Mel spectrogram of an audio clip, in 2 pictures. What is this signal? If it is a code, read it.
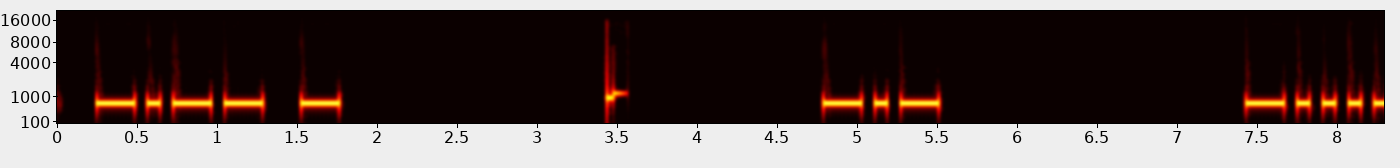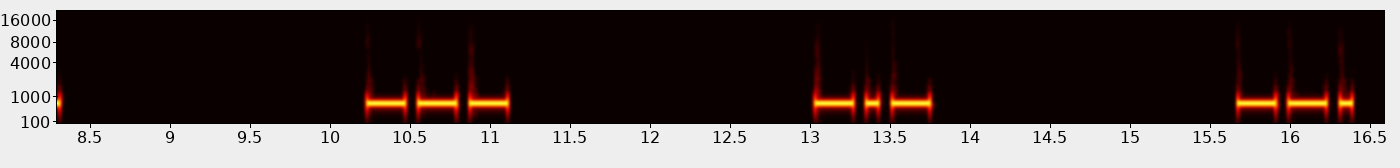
Morse code, heard as a keyed tone, about 15 wpm, spaced as for 5 wpm, 700 Hz. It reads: YT K6OKG
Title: USA Call Signs - 8x Character Spacing - 15wpm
